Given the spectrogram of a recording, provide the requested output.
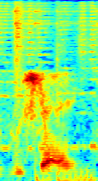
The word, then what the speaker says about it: Gouche: You know, my name is Gouché, and that's how you can find me. Spell it for them. Spell Gouché for them, because it's not spelled the way it may sound.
